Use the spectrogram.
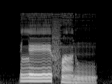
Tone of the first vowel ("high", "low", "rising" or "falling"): high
